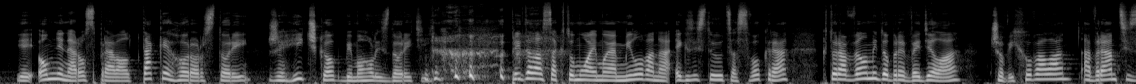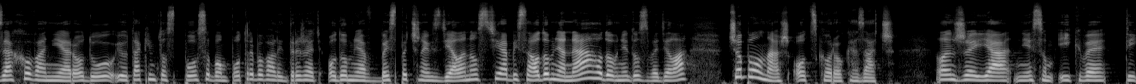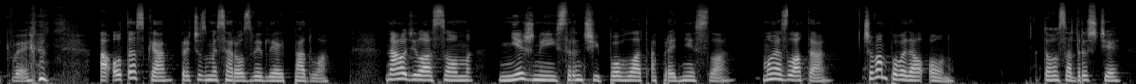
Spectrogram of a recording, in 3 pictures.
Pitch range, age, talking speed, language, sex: 175-215 Hz, 30-49, 145 wpm, Slovak, female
